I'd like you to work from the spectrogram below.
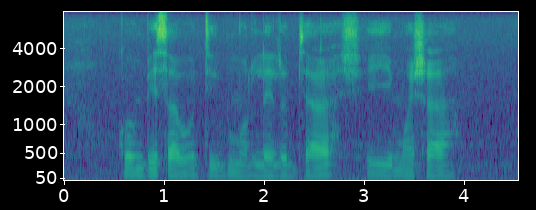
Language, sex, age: Tsonga, male, 22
